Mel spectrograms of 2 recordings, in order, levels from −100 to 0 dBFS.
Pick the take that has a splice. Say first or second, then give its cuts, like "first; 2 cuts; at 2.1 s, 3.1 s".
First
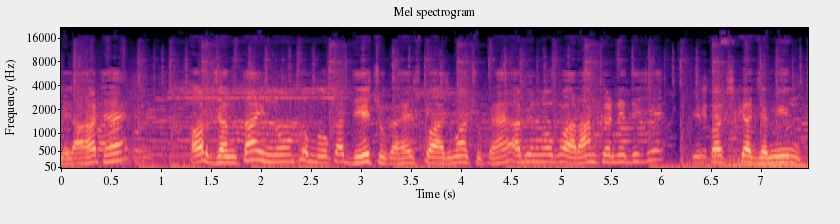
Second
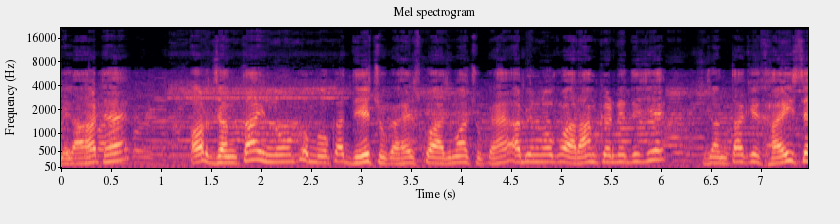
first; 1 cut; at 6.3 s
